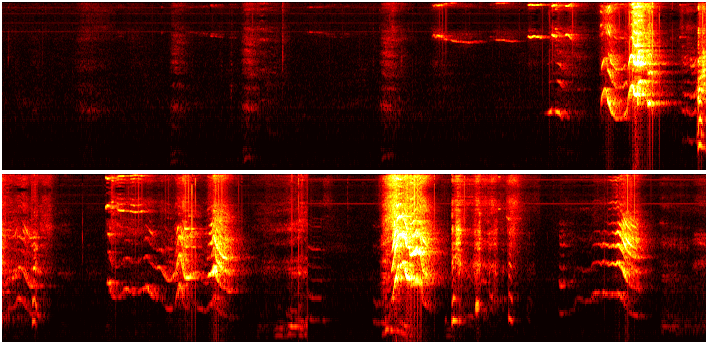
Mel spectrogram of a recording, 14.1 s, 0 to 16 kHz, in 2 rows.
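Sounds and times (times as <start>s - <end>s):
puppy yelping barks: 5.3s - 7.4s, 8.1s - 9.5s, 10.9s - 11.5s.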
